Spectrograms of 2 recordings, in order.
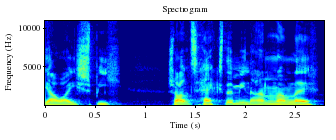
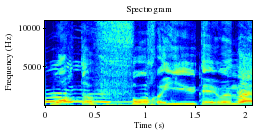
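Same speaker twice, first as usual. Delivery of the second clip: higher-pitched, drawn-out mock outrage; incredulous confrontation; 4 dB louder, slower than usual. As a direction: demand an explanation, half laughing. Retold confrontation of housemate.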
